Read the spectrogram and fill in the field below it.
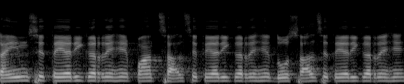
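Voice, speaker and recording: A man with a high pitch. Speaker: coaching teacher for competitive exams. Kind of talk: motivational seminar talk.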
